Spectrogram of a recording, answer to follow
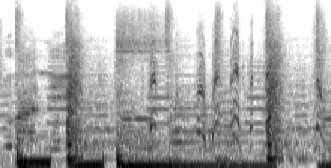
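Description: Boom-bap hip hop beat in an instrumental break: a deep bass line and punchy drums, with turntable scratching cut in over them.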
